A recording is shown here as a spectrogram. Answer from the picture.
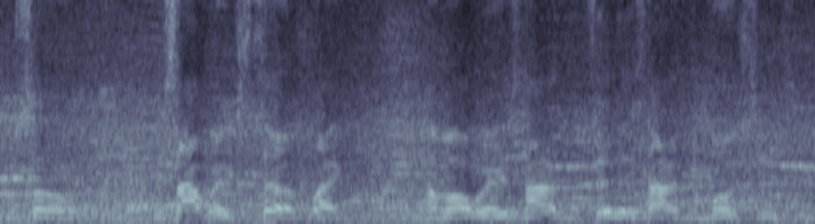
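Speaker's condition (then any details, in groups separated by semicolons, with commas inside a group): ALS; speech progressively lost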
